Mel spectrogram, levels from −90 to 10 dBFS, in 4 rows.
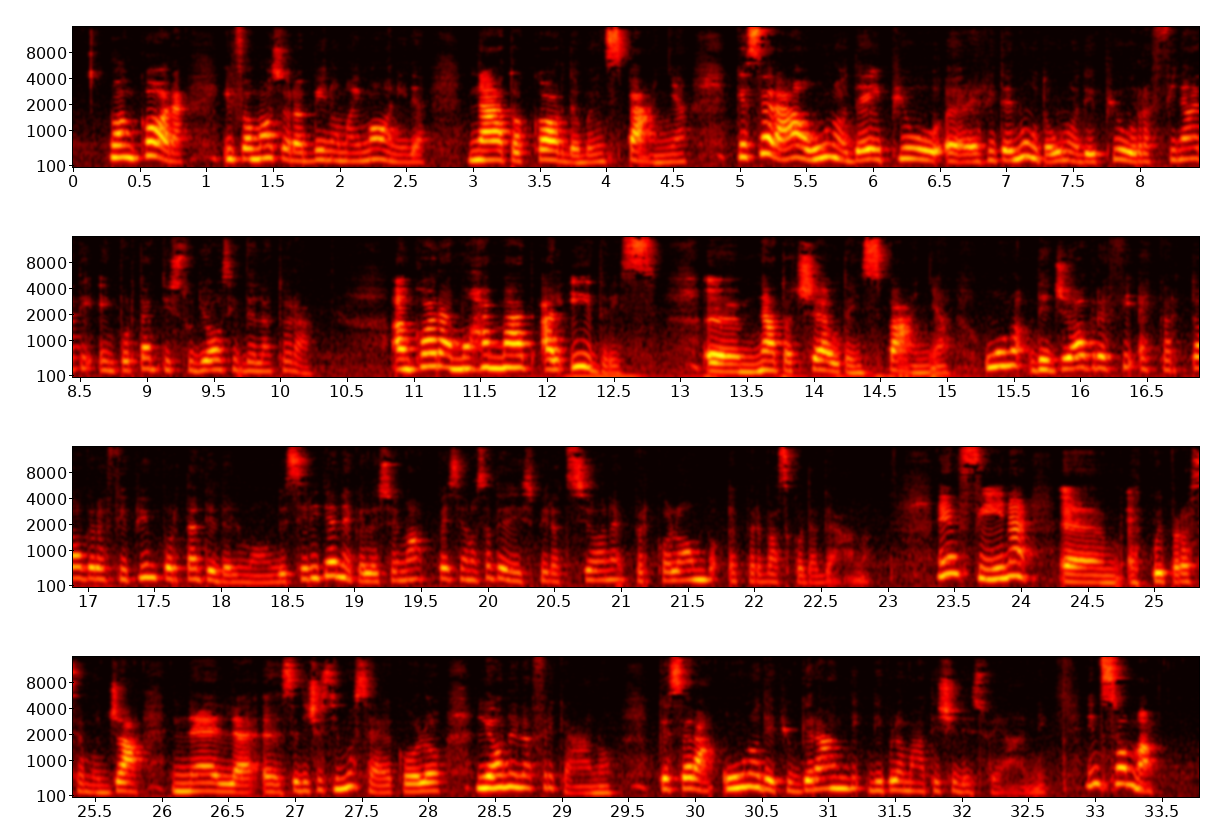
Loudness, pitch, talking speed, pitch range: -26 LUFS, 245 Hz, 160 wpm, 210-285 Hz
